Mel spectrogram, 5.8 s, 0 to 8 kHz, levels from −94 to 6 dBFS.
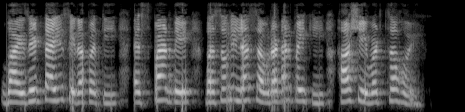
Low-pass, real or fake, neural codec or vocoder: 7.2 kHz; fake; vocoder, 44.1 kHz, 80 mel bands, Vocos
